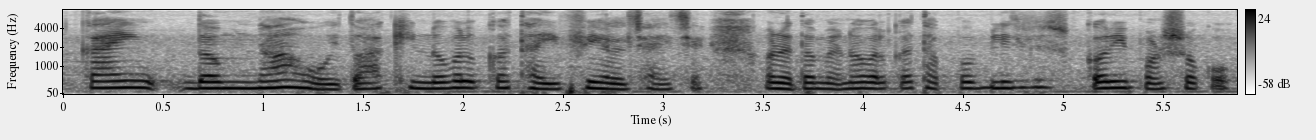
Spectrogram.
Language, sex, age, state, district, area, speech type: Gujarati, female, 18-30, Gujarat, Rajkot, rural, spontaneous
